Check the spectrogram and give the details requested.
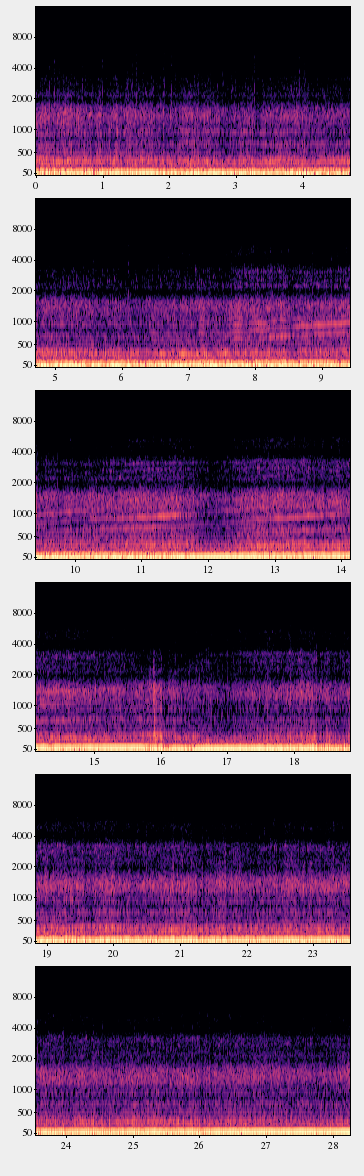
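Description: Hispano-Suiza Tulipwood's engine pulling the car along at road speed under heavy wind rumble. Its note rises twice in the middle as the car accelerates, then drops suddenly about two-thirds of the way through.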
